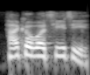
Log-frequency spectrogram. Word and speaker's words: Taika Waititi: director, I can't say his name properly, but Taika Waititi. Taika Waititi.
